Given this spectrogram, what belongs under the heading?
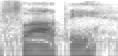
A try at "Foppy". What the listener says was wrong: No, Foppy. There's no L.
